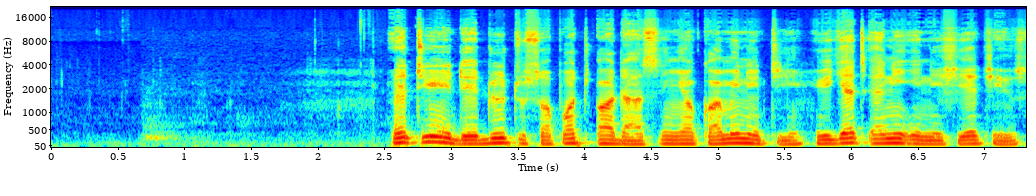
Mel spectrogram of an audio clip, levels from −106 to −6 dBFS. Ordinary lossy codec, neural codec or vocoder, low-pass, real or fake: none; vocoder, 48 kHz, 128 mel bands, Vocos; none; fake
